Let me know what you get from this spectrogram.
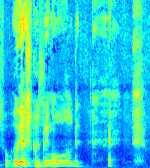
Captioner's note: laughs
